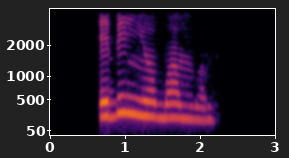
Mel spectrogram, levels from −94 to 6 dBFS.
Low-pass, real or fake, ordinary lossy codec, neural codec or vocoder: 3.6 kHz; real; AAC, 32 kbps; none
